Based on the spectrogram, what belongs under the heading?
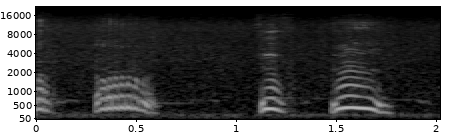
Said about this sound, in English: Because, watch this. Do you hear that mourning dove back there?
